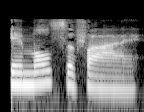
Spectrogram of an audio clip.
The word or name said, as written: emulsible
